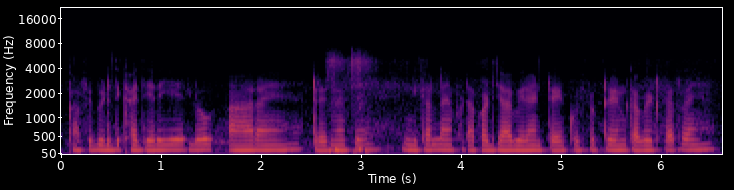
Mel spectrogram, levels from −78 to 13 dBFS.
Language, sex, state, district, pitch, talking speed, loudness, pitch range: Hindi, male, Bihar, Muzaffarpur, 135 Hz, 255 wpm, -32 LUFS, 130-140 Hz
